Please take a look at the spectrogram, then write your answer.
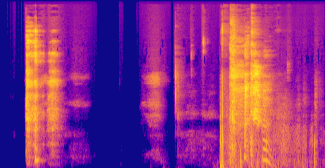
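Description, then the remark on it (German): A short cough bursts out near the start, followed by quiet shuffling and a faint click, then a louder, longer fit of harsh coughing and throat noise. “Also mit deinem unauffälligen Husten musst du dir nochmal was überlegen.”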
